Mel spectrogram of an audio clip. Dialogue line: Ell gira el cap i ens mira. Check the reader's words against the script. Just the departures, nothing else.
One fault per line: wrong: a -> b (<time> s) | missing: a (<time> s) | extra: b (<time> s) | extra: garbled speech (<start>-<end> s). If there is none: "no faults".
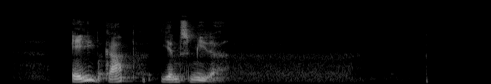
missing: gira (0.9 s)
